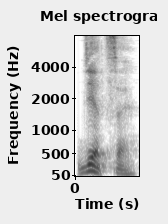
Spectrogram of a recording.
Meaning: 1. to disappear, to vanish, to get lost 2. to hide, to escape, to get away 3. passive of деть (detʹ)
- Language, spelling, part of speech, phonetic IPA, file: Russian, деться, verb, [ˈdʲet͡sːə], Ru-деться.ogg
